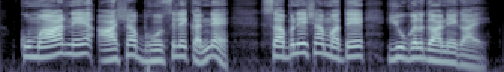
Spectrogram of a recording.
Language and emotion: Dogri, neutral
